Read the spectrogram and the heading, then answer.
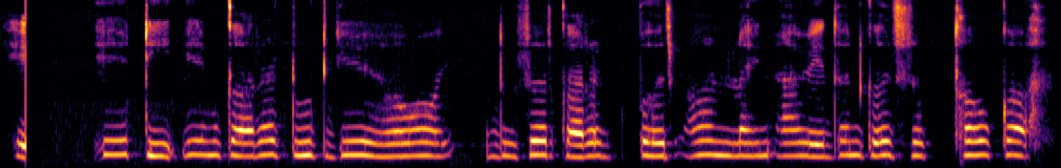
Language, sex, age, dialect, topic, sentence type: Chhattisgarhi, female, 31-35, Northern/Bhandar, banking, question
